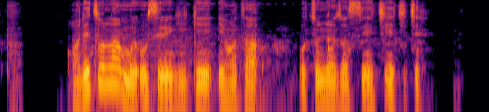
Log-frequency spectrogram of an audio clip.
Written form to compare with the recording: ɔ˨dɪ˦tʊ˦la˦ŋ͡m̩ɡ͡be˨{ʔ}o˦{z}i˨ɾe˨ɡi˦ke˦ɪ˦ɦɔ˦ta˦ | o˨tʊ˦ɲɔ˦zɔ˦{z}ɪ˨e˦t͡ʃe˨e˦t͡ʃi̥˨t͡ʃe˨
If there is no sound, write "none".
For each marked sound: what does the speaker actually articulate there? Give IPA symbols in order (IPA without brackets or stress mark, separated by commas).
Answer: ʔ, s, s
